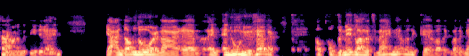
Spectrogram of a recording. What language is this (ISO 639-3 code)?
nld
